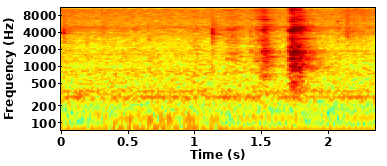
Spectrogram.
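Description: A kitchen knife cutting through a chocolate-topped sponge biscuit on a wooden cutting board: a low knock about half a second in, then a short scrape of the blade near the end.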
